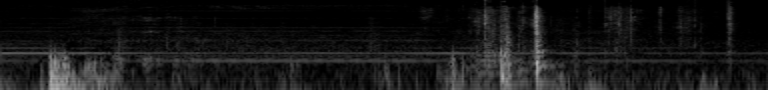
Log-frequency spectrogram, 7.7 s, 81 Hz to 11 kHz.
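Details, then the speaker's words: Dacia Duster 4x4, 1.5 diesel 114 hp, recently bought: a steady, annoying low hum under light handling knocks, heard from underneath the seat. "and this is the other noise can you hear it it's coming from here underneath the seat"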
